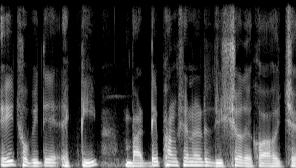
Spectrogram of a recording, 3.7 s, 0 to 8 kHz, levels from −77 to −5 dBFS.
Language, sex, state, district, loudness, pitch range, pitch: Bengali, male, Assam, Kamrup Metropolitan, -13 LUFS, 130-155 Hz, 140 Hz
